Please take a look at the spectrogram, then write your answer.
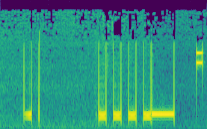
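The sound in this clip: Telephone line tones signal an incoming caller on a radio phone-in show. A short beep comes first, then a run of four quick beeps and a longer sustained tone, and a final higher-pitched beep.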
